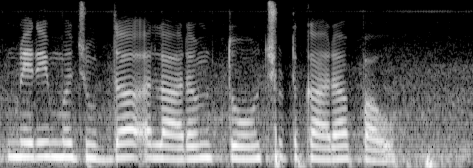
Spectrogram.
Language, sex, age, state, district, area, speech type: Punjabi, female, 18-30, Punjab, Bathinda, urban, read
